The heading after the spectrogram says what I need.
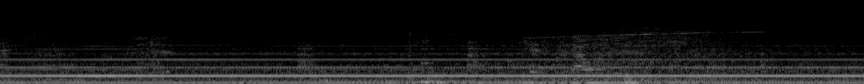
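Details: Stagecoach London bus SLN 82060 on route N199: a steady mid-pitched whine holds level over the engine's low drone throughout, source unidentified; constant-pitch whine.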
